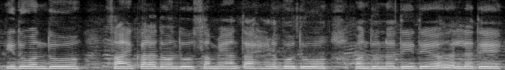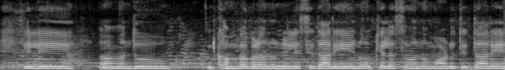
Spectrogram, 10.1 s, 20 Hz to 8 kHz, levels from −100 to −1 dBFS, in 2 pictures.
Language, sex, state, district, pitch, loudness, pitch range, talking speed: Kannada, female, Karnataka, Shimoga, 210 Hz, -21 LUFS, 205-215 Hz, 105 wpm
